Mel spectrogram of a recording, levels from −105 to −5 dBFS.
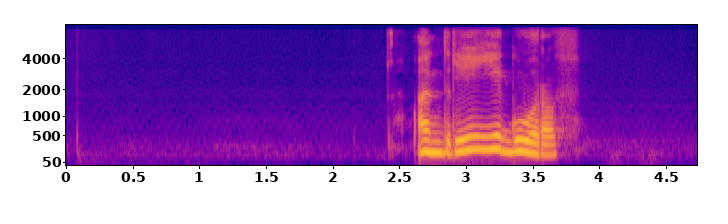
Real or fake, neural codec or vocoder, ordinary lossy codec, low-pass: fake; codec, 16 kHz, 2 kbps, FunCodec, trained on LibriTTS, 25 frames a second; none; 7.2 kHz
